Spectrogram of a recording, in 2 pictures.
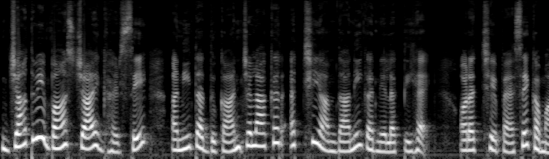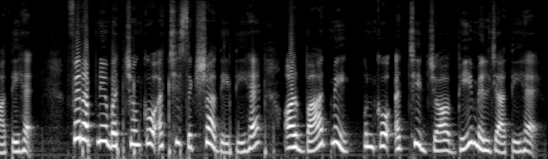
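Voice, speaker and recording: Slow, expressive woman storyteller. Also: on the high side. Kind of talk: scripted narration of an animated moral story.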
